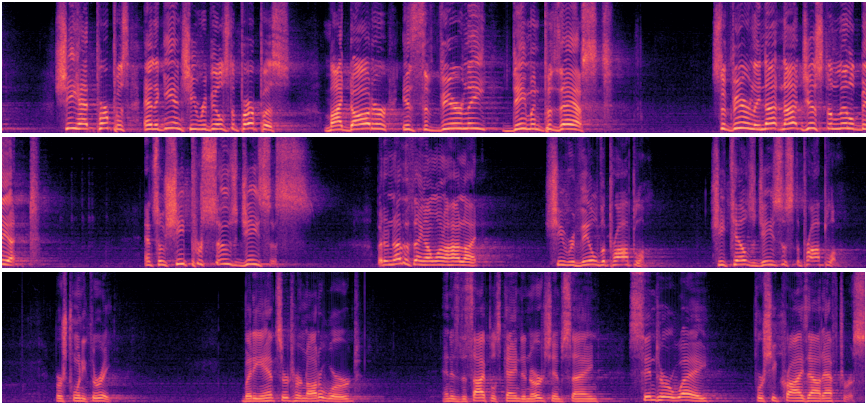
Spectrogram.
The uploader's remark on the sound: Recorded live during our Wednesday night service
